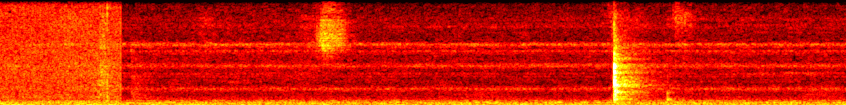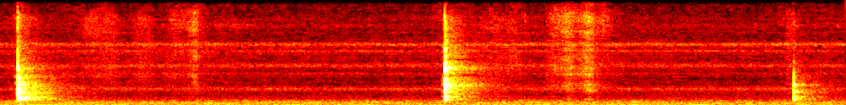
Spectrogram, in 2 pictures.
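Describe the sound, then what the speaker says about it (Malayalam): Knife cutting potato into small pieces on a board: a few sharp, separate chops spaced a second or two apart, fairly close, over a steady low room hum. "ഇനി ഇത് സ്മോൾ പീസസ് ആയിട്ട് ഇങ്ങനെ കട്ട് ചെയ്തിട്ടെടുക്കുക"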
